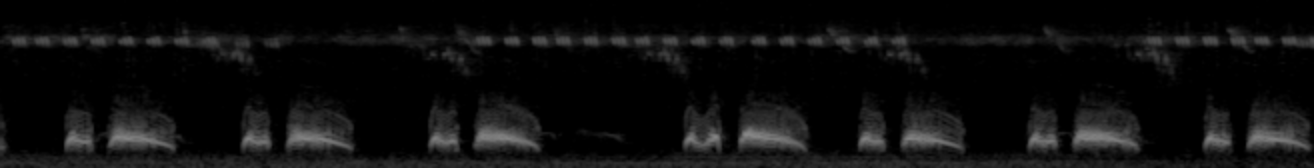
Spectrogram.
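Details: Lure spotted dove calling in the 'thổ dế' voice style with 'mai rừng' variations: seven paired coos, each a brief quavering note then a drawn-out descending one, evenly repeated against a faint pulsing high-pitched drone.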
